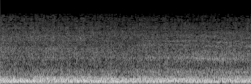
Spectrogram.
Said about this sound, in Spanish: Os dejamos porque se eh, nos, está pasando una concentración de motos ahora mismo que...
